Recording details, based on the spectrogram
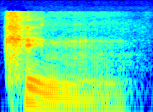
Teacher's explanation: You not use the tip of your tongue but with the ng sound. It has to be the back of the tongue and that the further back you can do it, the clearer the sound is. I would suggest um if you're doing it with the front of your tongue touching the roof of your mouth, you end up just getting kin king.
